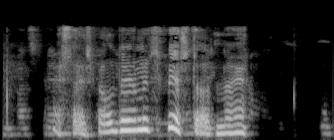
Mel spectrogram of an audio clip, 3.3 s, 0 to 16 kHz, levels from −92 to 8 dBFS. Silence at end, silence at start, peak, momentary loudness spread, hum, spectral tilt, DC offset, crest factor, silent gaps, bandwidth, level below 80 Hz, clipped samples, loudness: 0 s; 0.05 s; -2 dBFS; 12 LU; none; -5.5 dB/octave; under 0.1%; 18 dB; 2.98-3.18 s; 8.2 kHz; -60 dBFS; under 0.1%; -18 LUFS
